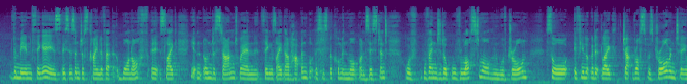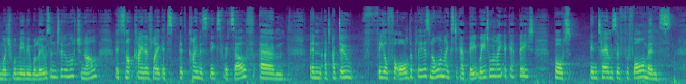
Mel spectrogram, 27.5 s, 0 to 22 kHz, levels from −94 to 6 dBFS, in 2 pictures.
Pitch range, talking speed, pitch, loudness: 200-235 Hz, 210 wpm, 210 Hz, -18 LUFS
